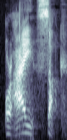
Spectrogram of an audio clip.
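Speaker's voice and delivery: slow punchline. Real, not acted. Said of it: "self-deprecating punchline".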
